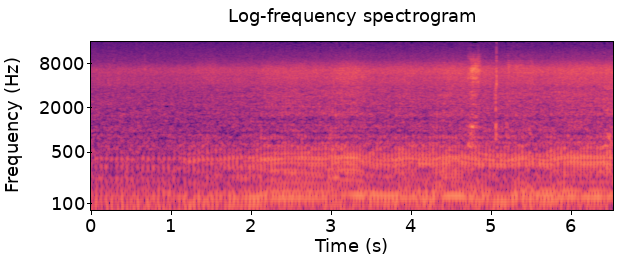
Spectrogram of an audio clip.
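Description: An engine running steadily with a low hum, growing louder about two seconds in, and a brief click near the end.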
